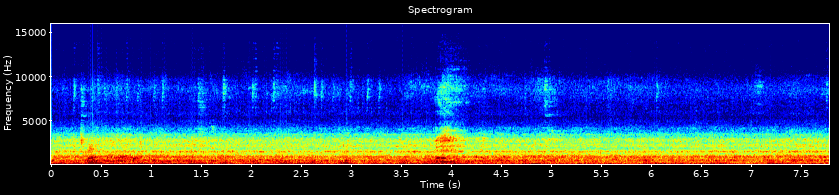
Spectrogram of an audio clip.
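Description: Passenger train carriage running along the track, a steady rumble of wheels on rails heard from inside the car, with a sharp knock about half a second in.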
